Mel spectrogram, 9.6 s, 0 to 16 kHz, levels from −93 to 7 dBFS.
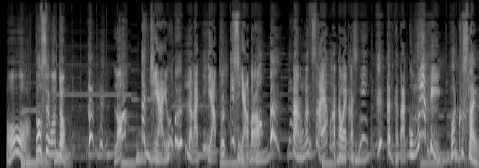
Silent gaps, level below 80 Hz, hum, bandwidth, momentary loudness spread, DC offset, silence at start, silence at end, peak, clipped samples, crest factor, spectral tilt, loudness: none; -50 dBFS; none; 16 kHz; 7 LU; under 0.1%; 0.1 s; 0 s; -4 dBFS; under 0.1%; 22 dB; -3.5 dB/octave; -25 LUFS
